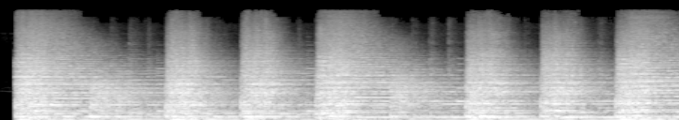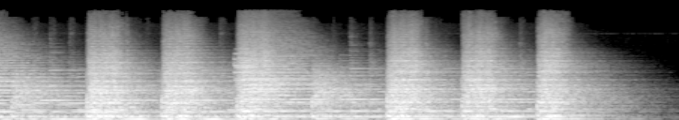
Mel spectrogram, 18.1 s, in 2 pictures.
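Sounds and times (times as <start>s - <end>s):
orchestra: 0.2s - 17.5s.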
